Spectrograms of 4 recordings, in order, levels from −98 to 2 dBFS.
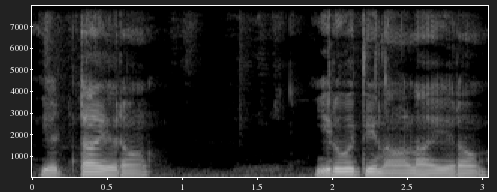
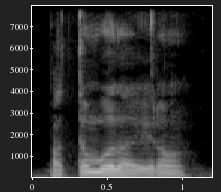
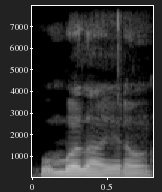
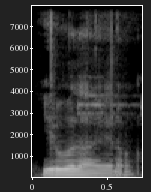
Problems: low volume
